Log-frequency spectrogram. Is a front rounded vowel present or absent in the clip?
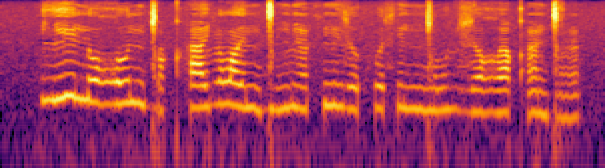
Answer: present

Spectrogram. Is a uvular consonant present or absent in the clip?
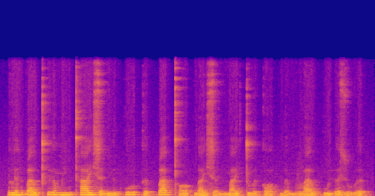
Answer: absent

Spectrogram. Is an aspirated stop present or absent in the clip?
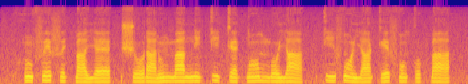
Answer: absent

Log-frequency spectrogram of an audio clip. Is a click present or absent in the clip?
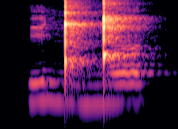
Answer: present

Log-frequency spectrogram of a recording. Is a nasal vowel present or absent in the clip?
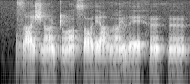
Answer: present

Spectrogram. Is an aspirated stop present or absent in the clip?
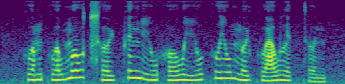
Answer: present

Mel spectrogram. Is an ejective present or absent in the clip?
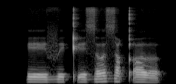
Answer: present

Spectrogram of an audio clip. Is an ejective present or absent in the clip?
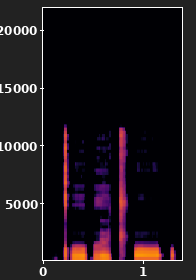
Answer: present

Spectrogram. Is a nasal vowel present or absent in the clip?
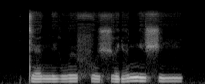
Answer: absent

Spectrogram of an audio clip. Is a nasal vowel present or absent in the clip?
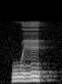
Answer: absent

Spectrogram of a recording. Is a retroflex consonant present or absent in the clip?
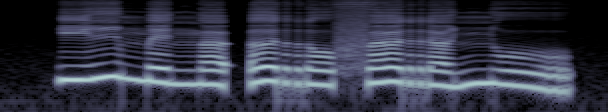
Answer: absent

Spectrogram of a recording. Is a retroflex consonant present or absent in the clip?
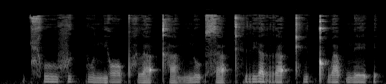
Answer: absent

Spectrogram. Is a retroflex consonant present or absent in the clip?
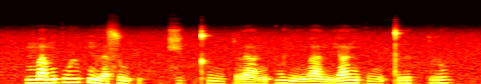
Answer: absent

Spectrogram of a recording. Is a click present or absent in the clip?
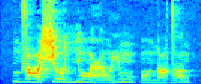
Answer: absent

